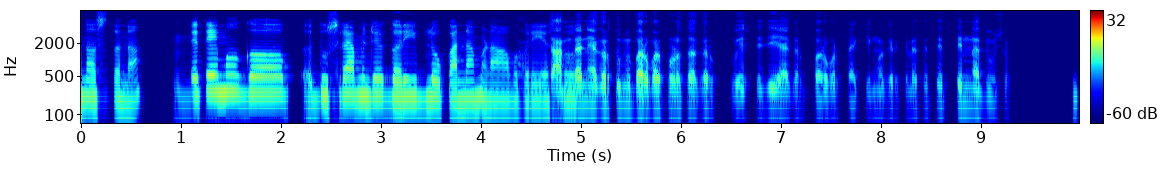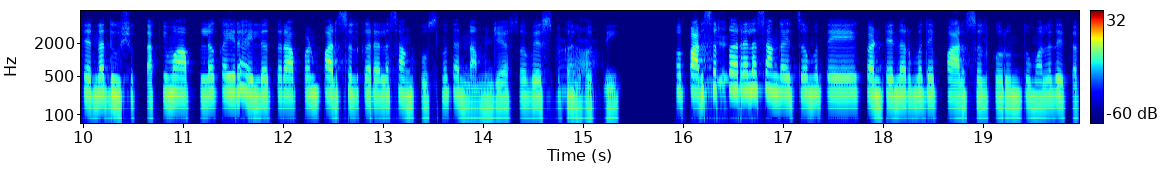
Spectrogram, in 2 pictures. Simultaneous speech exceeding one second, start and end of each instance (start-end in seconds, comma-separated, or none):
none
